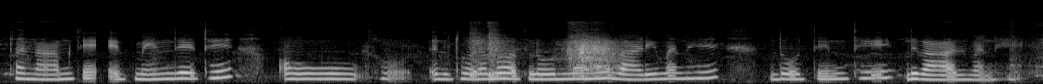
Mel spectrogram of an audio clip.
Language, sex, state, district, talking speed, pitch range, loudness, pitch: Hindi, female, Chhattisgarh, Raigarh, 85 wpm, 230-265 Hz, -22 LUFS, 245 Hz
